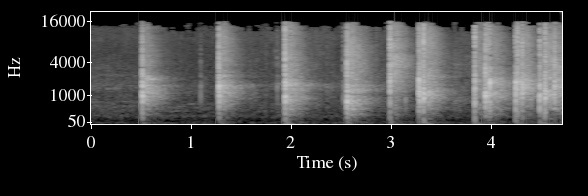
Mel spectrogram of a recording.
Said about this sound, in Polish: Kamera na prezesa, jak klaszcze. Jest nieźle.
